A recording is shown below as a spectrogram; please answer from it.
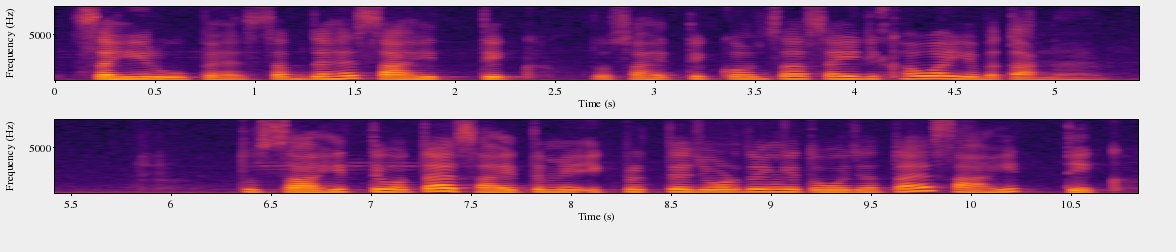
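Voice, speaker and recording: Woman teacher, exam-prep spelling lesson, steady and explanatory, higher pitch, soft warm tone. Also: moderate pace. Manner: steady explaining tone, mixes English quiz terms. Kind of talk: spelling quiz walkthrough lesson.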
